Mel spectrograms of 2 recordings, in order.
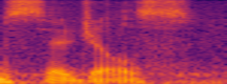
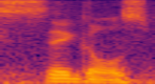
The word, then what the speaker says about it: sigil: However, today when we use the term sigil we refer specifically to realm sigils. I like sigles better, but it's pronounced sigil.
